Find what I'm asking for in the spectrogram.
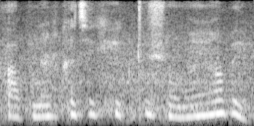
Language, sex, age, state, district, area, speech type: Bengali, female, 18-30, West Bengal, Kolkata, urban, spontaneous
